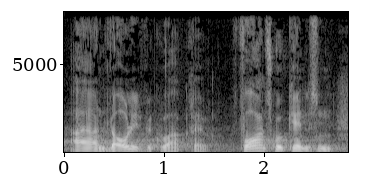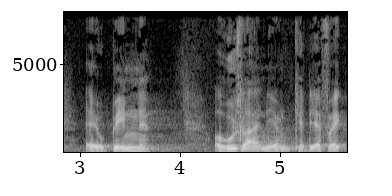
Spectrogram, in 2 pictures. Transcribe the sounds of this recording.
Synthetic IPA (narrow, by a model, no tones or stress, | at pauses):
ʔɑ̈ɪ̰ɐnlɒʊlid̥ʋe̝kʰuɑ̈b̥̚kʰʁɛ̰ːʊ | fɒːhænsɡ̥oðˠkʰen̰l̩sn̩ | æɐjo̝b̥e̝nənəʔɒ̽ɦuslɑ̈ɪ̰neʊnkʰæd̥æɐfɒ̽e̝ɡ̥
